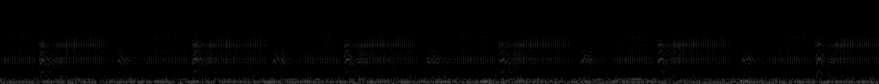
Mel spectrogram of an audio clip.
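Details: Japanese rhinoceros beetle calling with gritty, scraping squeaks, "gyui gyui gyu gyu", evenly spaced at about 0.7-second intervals, each burst lasting over half a second, over a faint background hum.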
